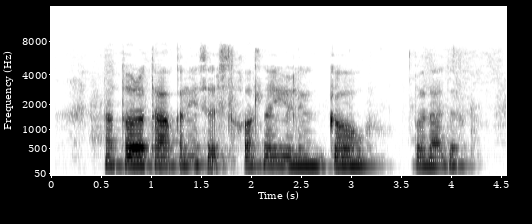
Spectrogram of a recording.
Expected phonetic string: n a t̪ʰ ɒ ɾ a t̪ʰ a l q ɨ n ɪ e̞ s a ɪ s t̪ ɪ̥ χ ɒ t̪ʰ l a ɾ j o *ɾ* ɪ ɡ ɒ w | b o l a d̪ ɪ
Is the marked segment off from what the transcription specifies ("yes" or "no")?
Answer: yes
